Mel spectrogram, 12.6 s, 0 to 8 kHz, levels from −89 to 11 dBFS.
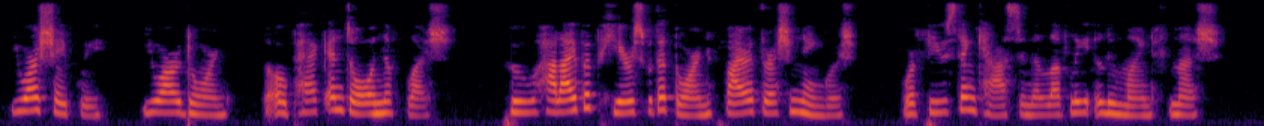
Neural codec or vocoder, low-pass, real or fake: none; 7.2 kHz; real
